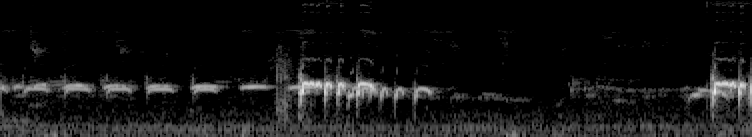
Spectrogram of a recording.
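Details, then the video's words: Female zebra dove calling a male. A string of evenly spaced soft coos leads into a louder tumbling trill of rapid notes, then quiet before another loud burst begins. "suara perkutut betina memanggil jantan"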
